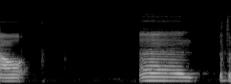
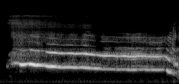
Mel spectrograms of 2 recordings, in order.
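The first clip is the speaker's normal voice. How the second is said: sudden shrill-pitched shriek, much higher and louder; high panicked scream; 7 dB louder than usual. Retold or imitated. Friend panicking on the freeway, high shriek. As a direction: let out a high panicked squeal. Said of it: "I just hear her screaming".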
